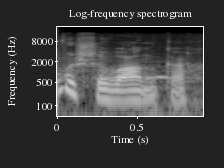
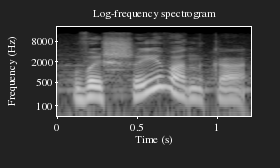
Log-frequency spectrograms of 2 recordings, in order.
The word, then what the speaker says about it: вишиванка: на площі міст у вишиванках доречно нагадати що наголос у цьому іменнику можливий як на другому так і на третьому складі вишиванка і вишиванка але звернімо увагу інше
